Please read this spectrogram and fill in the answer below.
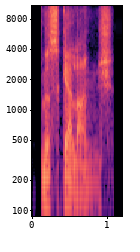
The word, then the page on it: muskellunge: British English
